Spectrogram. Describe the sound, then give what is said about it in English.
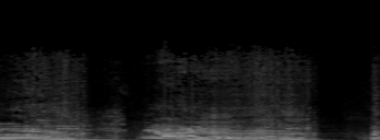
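An African lion roars in a few deep, loud, moaning calls with throaty grunts between them. The calls come close together and are heard alone. “Imagine then what it might sound like if that lion's roar”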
